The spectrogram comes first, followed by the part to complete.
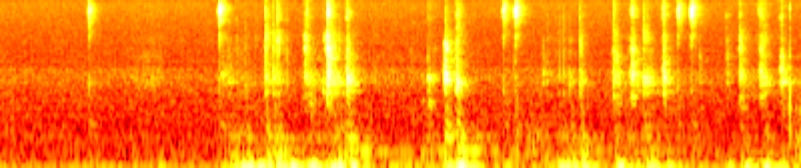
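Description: Faint typing on a computer keyboard: scattered keystroke clicks starting about a second and a half in.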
